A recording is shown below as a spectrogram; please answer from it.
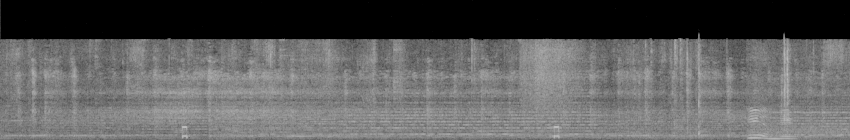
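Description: Self-checkout barcode scanner beeping twice, a few seconds apart, as items are scanned, over steady background music. A voice starts near the end.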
